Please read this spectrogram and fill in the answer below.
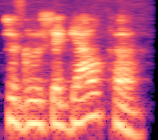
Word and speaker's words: Tegucigalpa: TEGUCIGALPA. Did you hear that? So it isn't a soft TEGUCIGALPA. That's much easier to say. TEGUCIGALPA. TEGUCIGALPA. TEGUCIGALPA. TEGUCIGALPA. It's a goosey place, not a Gucci place or a gookie place.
